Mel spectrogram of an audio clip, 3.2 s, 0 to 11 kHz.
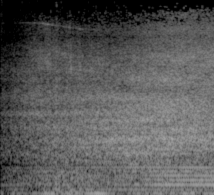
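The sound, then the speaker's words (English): Steady traffic on Highway 101 in Sonoma County roars continuously during weekday evening commute hours, a dense low rumble of southbound cars speeding past, swelling slightly louder toward the end with no voices. “During weekday evening commute hours, cars going south in Sonoma County speed down Highway 101.”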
